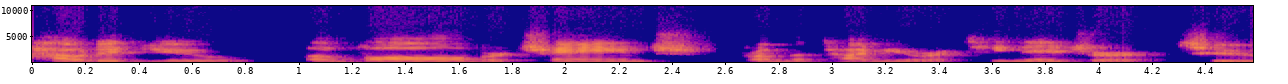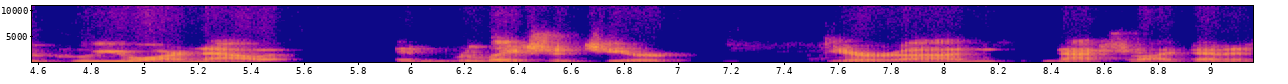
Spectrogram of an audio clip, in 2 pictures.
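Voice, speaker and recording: With an American accent, a man speaks in a plain, everyday voice at a fairly low pitch, with ordinary pitch variation and big swings in loudness. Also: moderate pace. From United States. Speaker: podcast host. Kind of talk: podcast interview.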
